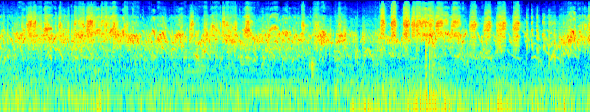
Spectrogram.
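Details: Many budgies in an aviary colony sing and chirp at once: a thick, bubbling stream of high tweets and rasping warble notes that swells and dips in loudness.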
